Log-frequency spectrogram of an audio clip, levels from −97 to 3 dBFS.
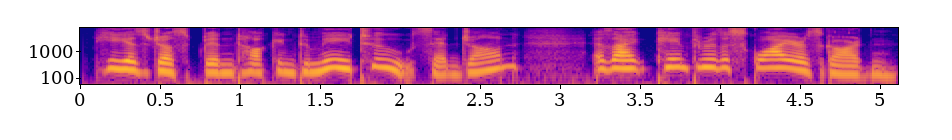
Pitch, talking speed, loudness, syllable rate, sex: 205 Hz, 200 wpm, -21 LUFS, 4.5 syllables/s, female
